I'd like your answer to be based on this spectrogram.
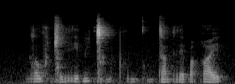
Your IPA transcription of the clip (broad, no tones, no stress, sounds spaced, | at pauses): ɡ l ɔ xʷ ɡ͡ǀ o rʲ ɛ ɓ i ɡ͡ǀ ɛ ɡʷ i pʰ ʊ b ɪ kʷʼ ɪ b d a b r ɛ ɓ ʊ qʷ e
